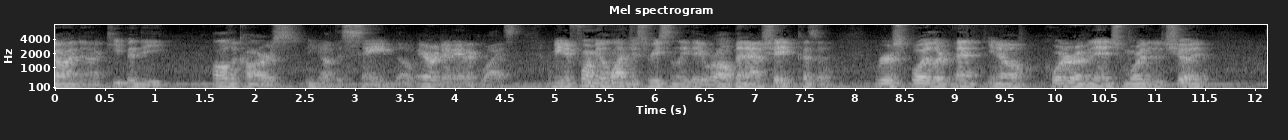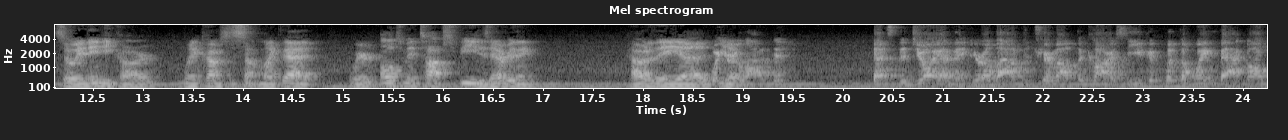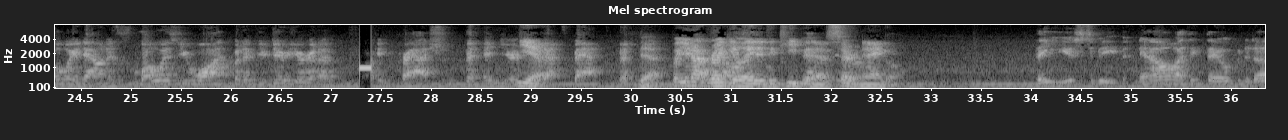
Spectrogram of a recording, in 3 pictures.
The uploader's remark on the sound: Yes, the audio is not perfect. It didn't record correctly so I had to get creative.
